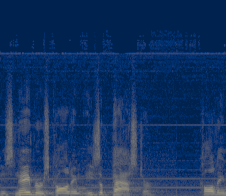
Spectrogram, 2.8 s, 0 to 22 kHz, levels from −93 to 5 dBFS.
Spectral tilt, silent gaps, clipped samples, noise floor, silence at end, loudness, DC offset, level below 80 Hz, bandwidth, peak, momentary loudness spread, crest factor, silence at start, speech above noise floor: -3.5 dB/octave; none; under 0.1%; -58 dBFS; 0 s; -37 LUFS; under 0.1%; -70 dBFS; 19 kHz; -20 dBFS; 16 LU; 18 dB; 0 s; 21 dB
